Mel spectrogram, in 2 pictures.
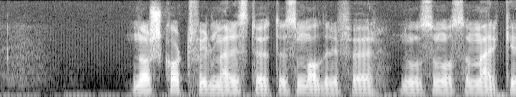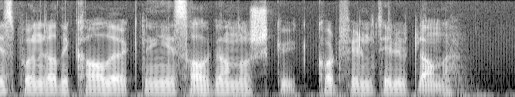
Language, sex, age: Norwegian, male, 20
